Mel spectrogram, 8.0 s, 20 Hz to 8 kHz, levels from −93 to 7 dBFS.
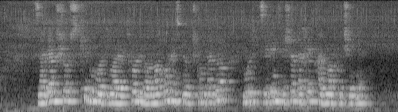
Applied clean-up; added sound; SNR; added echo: none; Water tap, faucet; 19 dB; reverberation time 0.6 s.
